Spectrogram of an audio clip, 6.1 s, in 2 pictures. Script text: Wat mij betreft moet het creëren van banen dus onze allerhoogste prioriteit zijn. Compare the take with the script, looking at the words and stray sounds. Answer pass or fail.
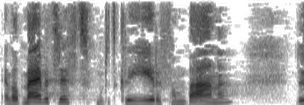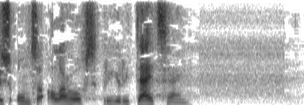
pass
